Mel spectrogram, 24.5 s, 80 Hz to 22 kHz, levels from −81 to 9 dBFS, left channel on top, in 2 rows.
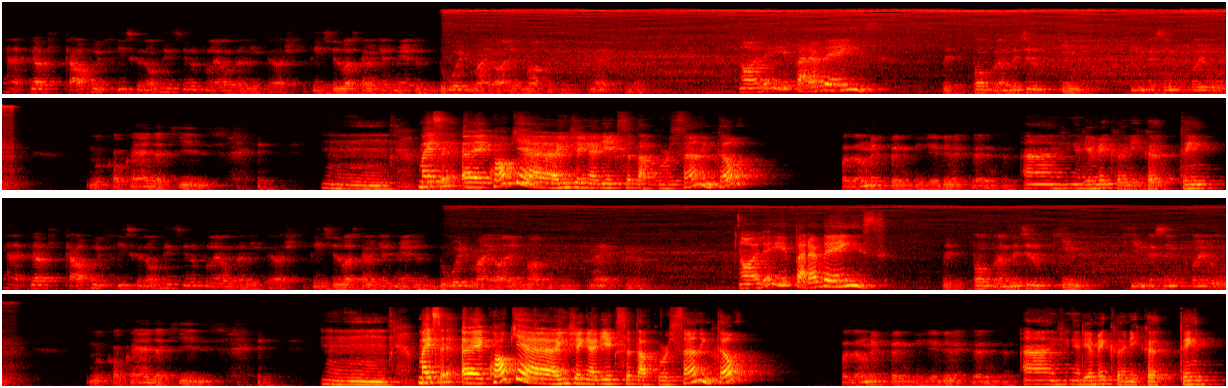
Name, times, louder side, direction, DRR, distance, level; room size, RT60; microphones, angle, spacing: voice 1, 0.0-6.4 9.4-12.3 12.6-12.7 13.1-14.9 16.2-17.0 20.6-22.4, equal, ahead, -2 dB, 0.6 m, -38 dB
sound 1, 4.4-12.4, left 11 dB, 80° left, 0.4 m, -37 dB
voice 2, 7.4-8.8 15.4-19.6 22.5-24.2, right 5 dB, 85° right, 6 dB, 0.5 m, -24 dB
3.5 x 2.8 x 3.4 m, 0.76 s
head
